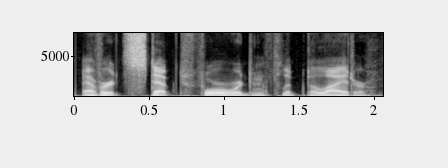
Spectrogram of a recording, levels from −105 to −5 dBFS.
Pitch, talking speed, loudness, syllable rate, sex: 100 Hz, 205 wpm, -19 LUFS, 6.4 syllables/s, male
